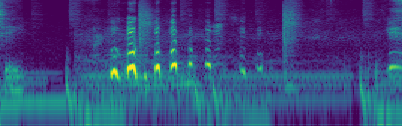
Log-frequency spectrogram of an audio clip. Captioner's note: laughing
